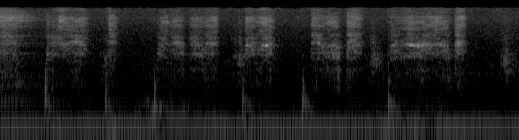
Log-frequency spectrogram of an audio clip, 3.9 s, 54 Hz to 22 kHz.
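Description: Writing on a board during a class 10 maths lesson, heard as a faint series of soft strokes and taps at an uneven rhythm over a steady low hum, with no talking.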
